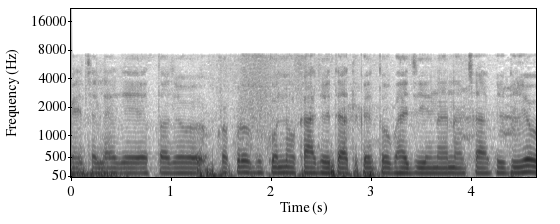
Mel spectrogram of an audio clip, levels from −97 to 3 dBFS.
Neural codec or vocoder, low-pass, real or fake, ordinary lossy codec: codec, 16 kHz, 8 kbps, FunCodec, trained on Chinese and English, 25 frames a second; 7.2 kHz; fake; none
